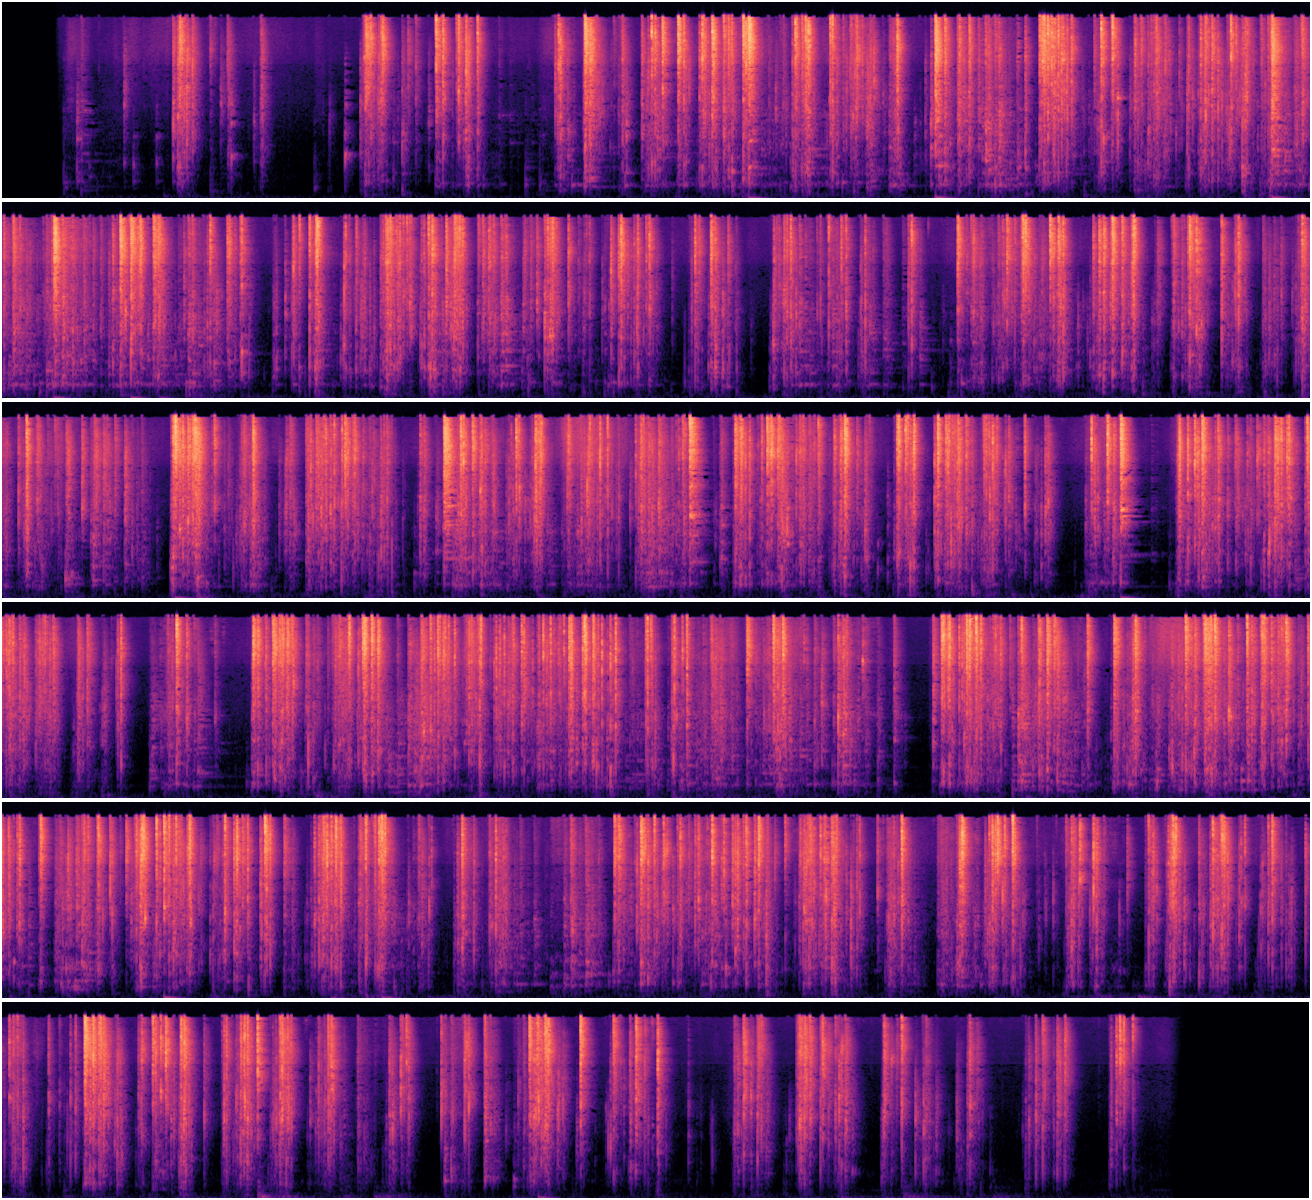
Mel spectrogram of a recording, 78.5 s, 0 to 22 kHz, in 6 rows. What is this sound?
Aluminium Cans Crushed
A stereo recording of aluminium beer cans being crushed by two pairs of feet prior to recycling. Rode NT4 > FEL battery pre-amp > Zoom H2 line in.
